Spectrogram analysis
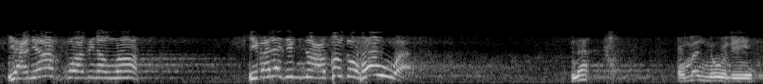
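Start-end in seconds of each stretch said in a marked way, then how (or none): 0.1-4.1 sarcastic. Real, not acted. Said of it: "preacher's sarcastic reasoning".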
